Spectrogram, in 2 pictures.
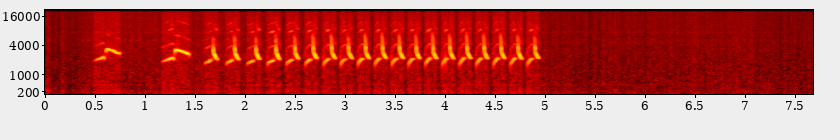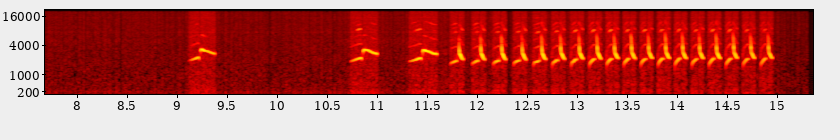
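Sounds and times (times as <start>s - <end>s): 
bird song with high sharp chirps: 0.5s - 5.0s, 9.2s - 9.4s, 10.8s - 15.0s.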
